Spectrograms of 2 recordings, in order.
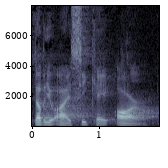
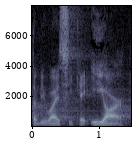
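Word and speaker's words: Wickr: application programs are wicker that's spelled without the it's WIC k are not WIC keer it was written by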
